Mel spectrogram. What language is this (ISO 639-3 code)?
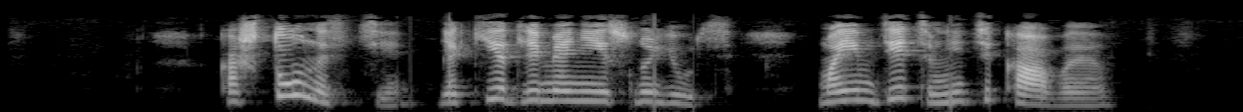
bel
